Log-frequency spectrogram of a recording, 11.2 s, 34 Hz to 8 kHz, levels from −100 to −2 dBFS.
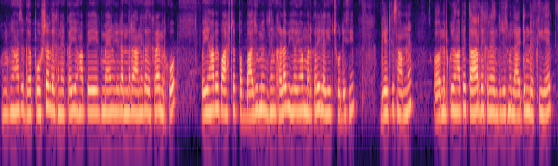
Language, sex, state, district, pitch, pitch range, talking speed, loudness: Hindi, male, Jharkhand, Jamtara, 210 Hz, 200-220 Hz, 260 wpm, -19 LUFS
